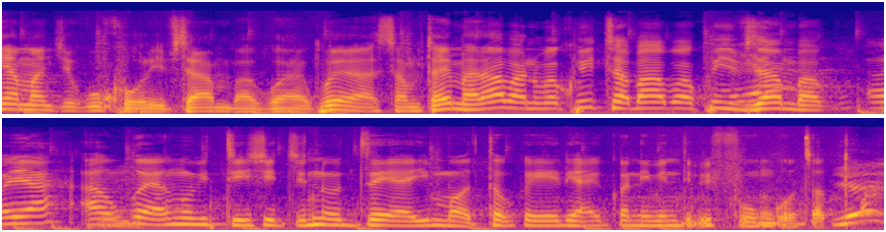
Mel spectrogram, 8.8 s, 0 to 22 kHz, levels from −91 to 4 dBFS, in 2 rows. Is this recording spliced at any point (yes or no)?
no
